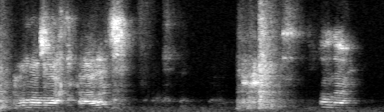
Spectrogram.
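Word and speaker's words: Dolmabahçe: It's Dolmabach Palace. Hold on. Dulmabah.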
